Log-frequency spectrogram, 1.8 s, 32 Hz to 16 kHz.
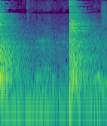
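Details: Mazda 626 Cronos: two sharp metallic clunks as the ball joint is rocked by hand; known weak spot, worn steering knuckle (цапфа) no longer holds the ball joint.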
